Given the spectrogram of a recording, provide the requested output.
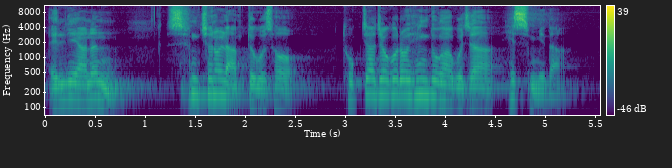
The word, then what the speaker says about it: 엘리야: 다연 엘리사가 수제자 격입니다이 엘리야 엘리사는 히브리어 발음을 우리 한국어로 그대로 옮긴 것이기에 히브리어 발음과 비슷합니다 영어식으로 표현하면 어떻게 읽어요 엘리야는 일라이자 엘리사는 엘라이사 이렇게 읽더라고요 그러니까 비슷합니다 영어로 읽어도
